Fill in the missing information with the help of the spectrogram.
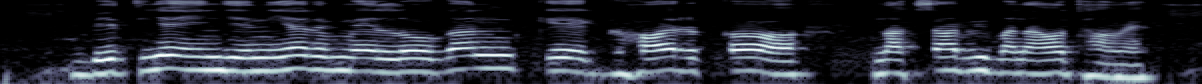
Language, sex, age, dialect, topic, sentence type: Bhojpuri, male, <18, Northern, banking, statement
